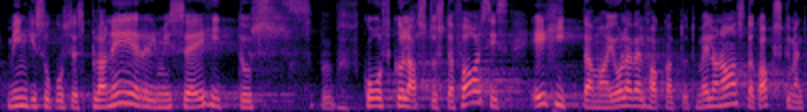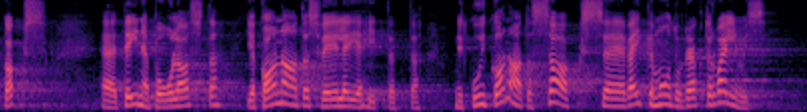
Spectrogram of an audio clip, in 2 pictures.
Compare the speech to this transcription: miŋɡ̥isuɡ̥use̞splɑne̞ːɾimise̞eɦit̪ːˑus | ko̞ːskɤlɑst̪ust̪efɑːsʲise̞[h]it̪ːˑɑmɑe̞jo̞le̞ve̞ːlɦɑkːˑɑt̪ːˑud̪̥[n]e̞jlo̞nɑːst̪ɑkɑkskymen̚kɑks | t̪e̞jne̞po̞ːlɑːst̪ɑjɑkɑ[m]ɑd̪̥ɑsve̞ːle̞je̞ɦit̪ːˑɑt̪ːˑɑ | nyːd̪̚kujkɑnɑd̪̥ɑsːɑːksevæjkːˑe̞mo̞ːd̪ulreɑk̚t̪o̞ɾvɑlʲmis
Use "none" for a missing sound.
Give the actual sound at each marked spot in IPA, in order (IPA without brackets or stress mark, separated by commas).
h, m, n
